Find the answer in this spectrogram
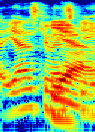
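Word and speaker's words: Janusz Kamiński: Like I really like all the cool dynamic camera movements that um is it Giannis Kaminsky? Is that how you say his name? Yeah, Jiannis Kaminsky.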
